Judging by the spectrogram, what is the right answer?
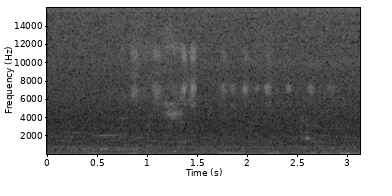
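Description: Marker or chalk writing on a classroom board during a physics lesson makes faint scratchy strokes and light taps, quiet with low room noise and no talking.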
